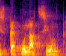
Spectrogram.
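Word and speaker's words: Spekulation: कैसे बोलते हैं, जब भी कोई इंग्लिश वर्ड आता है तो उसकी प्रोनाउंसिएशन डिफरेंट होती है।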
